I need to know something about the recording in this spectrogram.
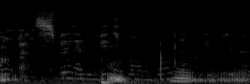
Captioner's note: speaking French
